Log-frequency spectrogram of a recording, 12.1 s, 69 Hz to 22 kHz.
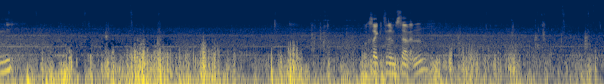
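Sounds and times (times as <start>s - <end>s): electric train rumble: 0.0s - 12.0s
wind noise on microphone: 0.0s - 12.0s.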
